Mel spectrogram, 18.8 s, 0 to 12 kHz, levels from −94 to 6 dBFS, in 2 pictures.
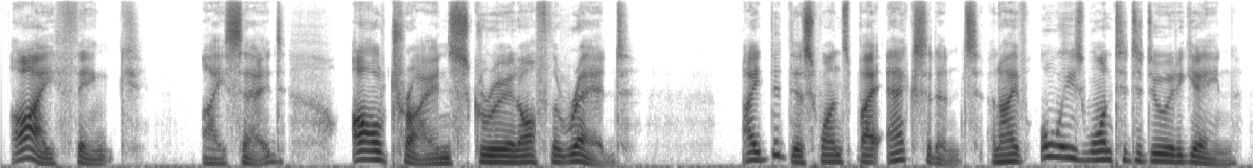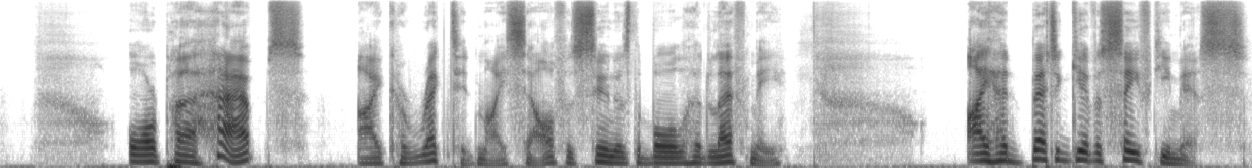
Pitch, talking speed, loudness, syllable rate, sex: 130 Hz, 145 wpm, -19 LUFS, 3.2 syllables/s, male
